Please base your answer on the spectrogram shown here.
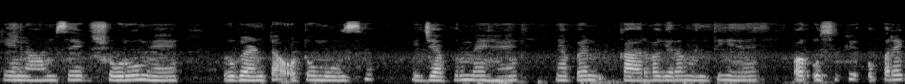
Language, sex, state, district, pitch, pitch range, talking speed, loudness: Hindi, male, Rajasthan, Jaipur, 195 Hz, 190-205 Hz, 130 wpm, -20 LUFS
